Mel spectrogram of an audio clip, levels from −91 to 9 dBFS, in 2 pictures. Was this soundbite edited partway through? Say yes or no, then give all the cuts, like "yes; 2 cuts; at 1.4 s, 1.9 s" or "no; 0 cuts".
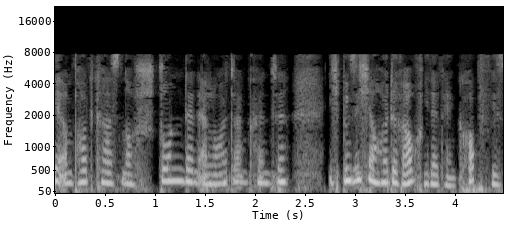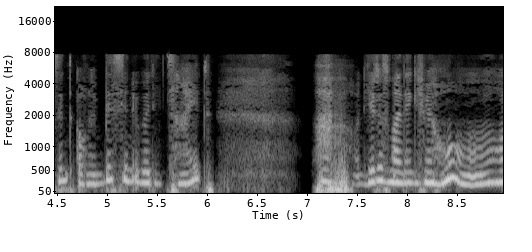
yes; 3 cuts; at 3.0 s, 3.7 s, 4.8 s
